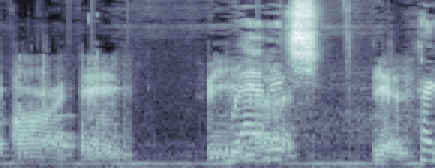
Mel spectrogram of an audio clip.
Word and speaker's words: Ravitch: The author is Diane, I can't pronounce her last name correct, but it's R-A-V-I. Ravitch.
